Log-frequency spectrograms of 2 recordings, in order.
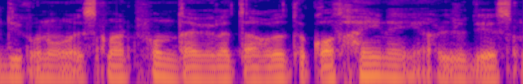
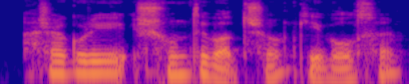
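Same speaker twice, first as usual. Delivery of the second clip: normal talking voice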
